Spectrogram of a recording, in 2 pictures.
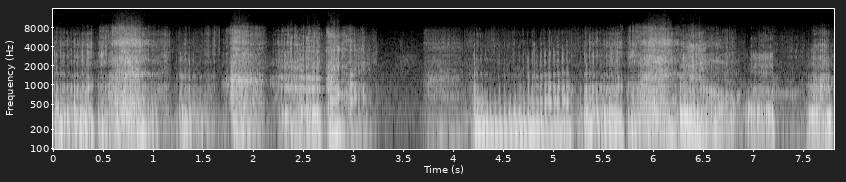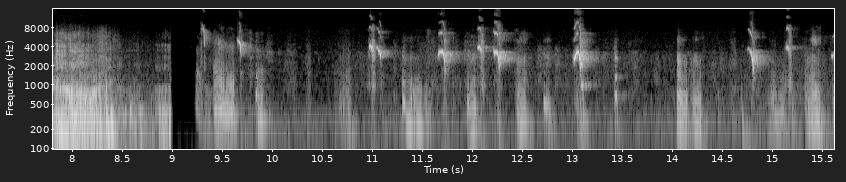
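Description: Lion roaring and growling in two long, loud bouts with a short break between them. After a sudden cut about nine seconds in, otters give a run of quick, high-pitched chirps.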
